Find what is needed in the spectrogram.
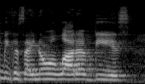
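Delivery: ordinary talk, nothing marked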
